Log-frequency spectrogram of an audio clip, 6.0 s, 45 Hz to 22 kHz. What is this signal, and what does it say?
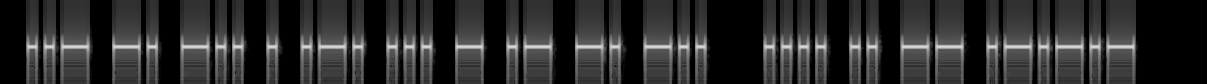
Morse code, heard as a keyed tone, about 28 wpm, 700 Hz. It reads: UNDERSTAND HIM.
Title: Sentences from Top 600 Words 28wpm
